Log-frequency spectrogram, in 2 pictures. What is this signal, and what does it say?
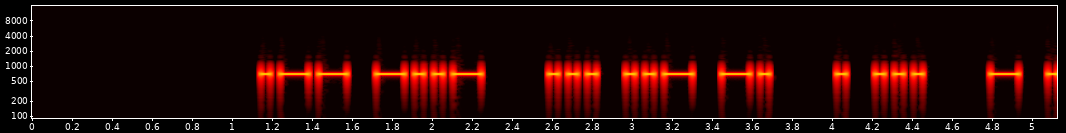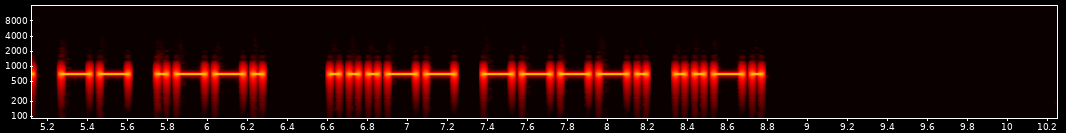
Morse code, heard as a keyed tone, about 25 wpm, 700 Hz. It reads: WX SUN ES TEMP 39F
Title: Practice QSO - Exchange 2 - Info - 25wpm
